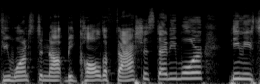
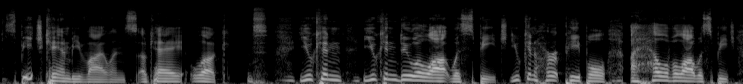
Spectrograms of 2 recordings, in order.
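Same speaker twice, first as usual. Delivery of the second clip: usual speaking voice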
